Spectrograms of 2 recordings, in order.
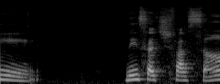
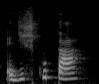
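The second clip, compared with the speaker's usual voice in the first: normal talking voice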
